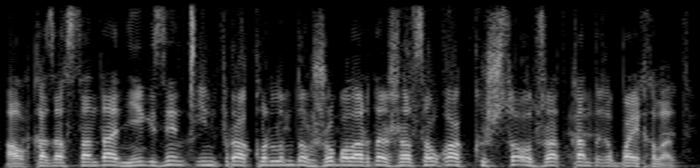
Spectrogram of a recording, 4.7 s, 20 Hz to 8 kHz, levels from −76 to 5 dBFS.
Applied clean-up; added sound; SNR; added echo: neural separator model SepFormer DNS4.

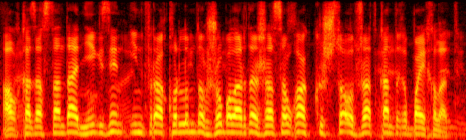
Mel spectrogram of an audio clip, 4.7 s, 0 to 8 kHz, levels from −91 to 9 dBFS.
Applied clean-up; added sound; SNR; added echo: none; none; none; none.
